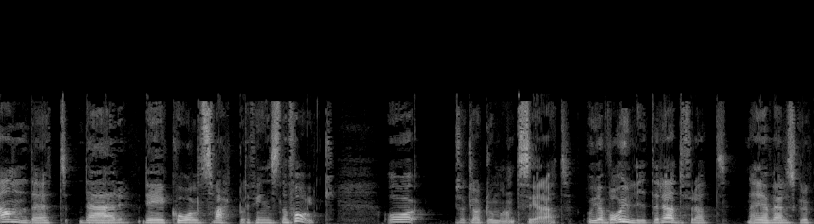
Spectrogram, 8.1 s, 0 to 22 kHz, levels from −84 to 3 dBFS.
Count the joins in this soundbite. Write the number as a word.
two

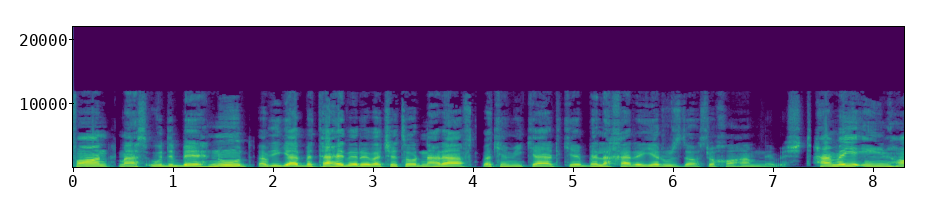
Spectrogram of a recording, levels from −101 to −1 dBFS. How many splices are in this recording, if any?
four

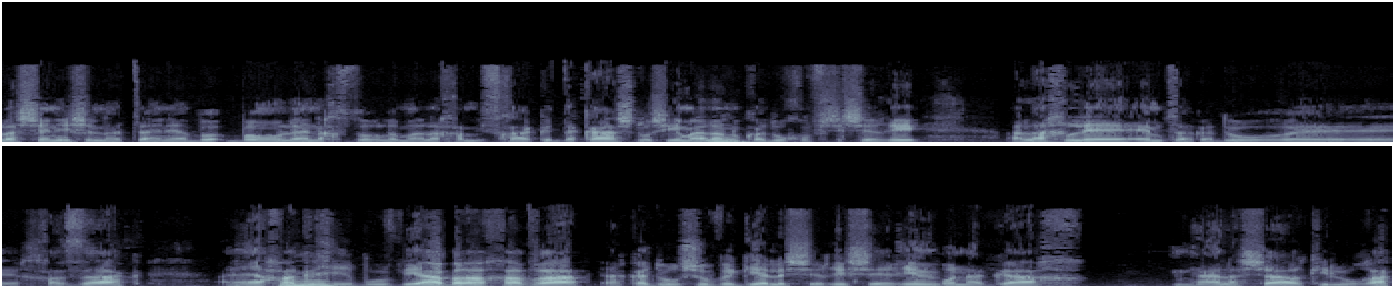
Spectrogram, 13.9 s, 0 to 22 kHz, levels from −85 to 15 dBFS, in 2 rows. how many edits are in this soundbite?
four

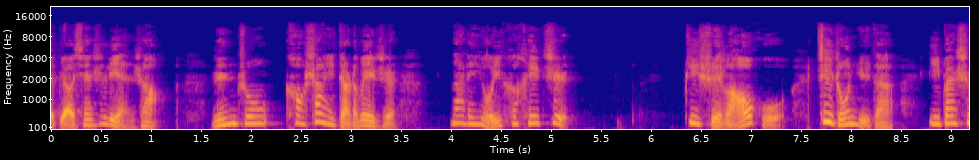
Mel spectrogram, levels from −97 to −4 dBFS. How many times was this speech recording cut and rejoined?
zero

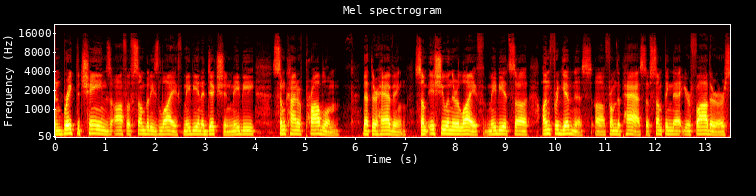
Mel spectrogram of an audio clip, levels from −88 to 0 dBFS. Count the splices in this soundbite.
zero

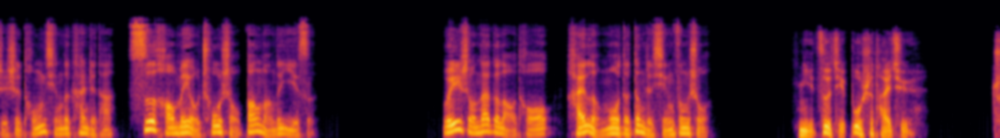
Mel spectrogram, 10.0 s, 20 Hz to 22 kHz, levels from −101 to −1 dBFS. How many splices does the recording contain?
two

